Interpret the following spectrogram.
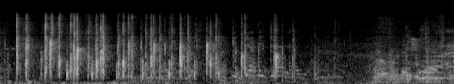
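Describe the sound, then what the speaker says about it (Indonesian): Schoolchildren at a remote elementary school clap their hands together in a quick, uneven burst of claps, fairly close, then the clapping fades and a voice begins talking near the end. "Tepuk tangan dulu"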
